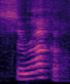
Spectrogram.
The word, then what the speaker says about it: Scirocco: Scirocco, there's no H in it. It's Sirocco.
